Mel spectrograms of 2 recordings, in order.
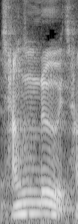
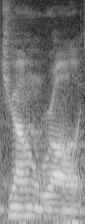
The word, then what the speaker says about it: genre: 근데 꼭 이렇게 genre라는 말 쓰고 싶으면은 아, 이미 느끼셨겠지만 우리 쓰는 발음 한국에서 쓰이는 음. 발음하고 많이 네, 달라요. 우리는 장르, 장르 그러죠. 근데 이렇게 우리 하면 거의 genre, 알아들어 모를 거예요. 네, genre 정도. 우리는 genre, genre.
